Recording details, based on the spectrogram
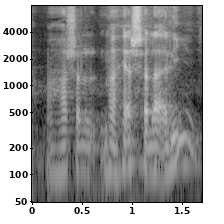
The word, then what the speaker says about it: Mahershala Ali: Man muss schon sagen, die dritte Staffel fand ich schon, war ich glaube mit Ma, Mahershala Ali.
